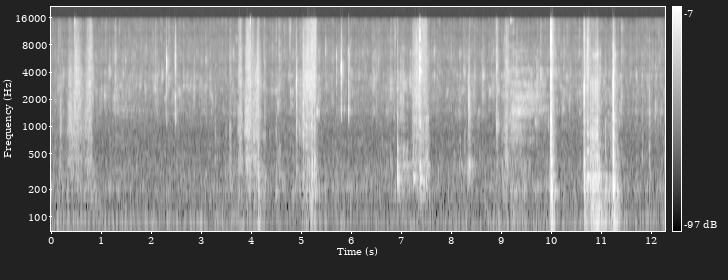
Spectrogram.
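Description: Plastic handling noises from a DJI Phantom 3 drone's shell and its flight battery being handled: scattered short clicks, knocks and rubs, with a sharp click about ten seconds in.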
